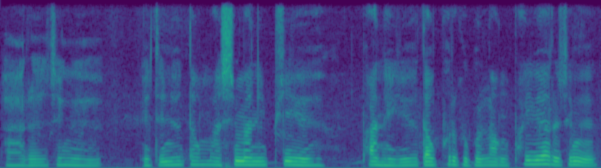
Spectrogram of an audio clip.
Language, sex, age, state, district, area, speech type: Bodo, female, 45-60, Assam, Baksa, rural, spontaneous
